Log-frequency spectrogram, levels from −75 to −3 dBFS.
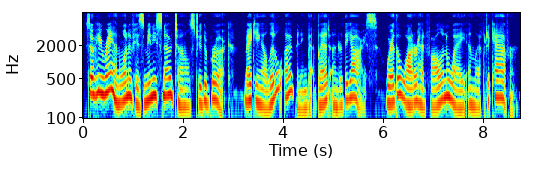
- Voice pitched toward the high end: Yes, high, 200 Hz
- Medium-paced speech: No, fast, 215 wpm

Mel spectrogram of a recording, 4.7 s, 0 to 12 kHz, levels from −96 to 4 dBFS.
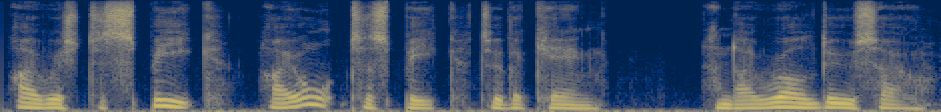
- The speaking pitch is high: No, low, 130 Hz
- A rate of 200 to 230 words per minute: Yes, fast, 205 wpm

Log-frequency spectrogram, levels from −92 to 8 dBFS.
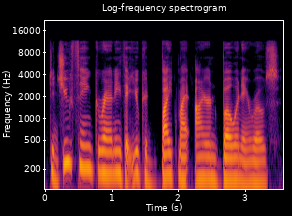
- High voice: No, medium, 155 Hz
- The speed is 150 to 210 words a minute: No, fast, 220 wpm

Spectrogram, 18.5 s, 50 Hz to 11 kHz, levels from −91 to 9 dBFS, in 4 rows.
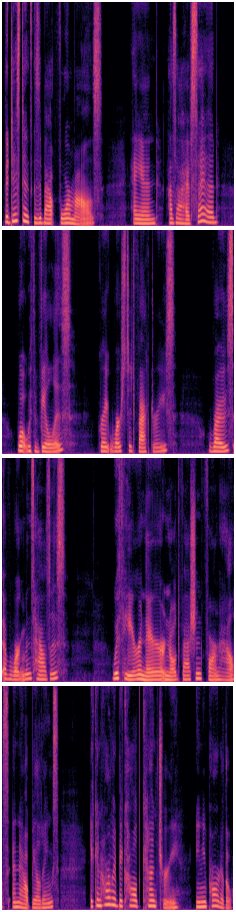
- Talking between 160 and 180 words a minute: No, slow, 135 wpm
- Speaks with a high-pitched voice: Yes, high, 225 Hz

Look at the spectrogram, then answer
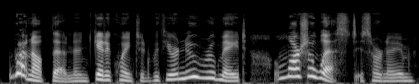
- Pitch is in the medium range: No, high, 220 Hz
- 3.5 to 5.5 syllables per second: Yes, 5.4 syllables/s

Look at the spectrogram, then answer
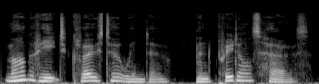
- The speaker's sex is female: No, male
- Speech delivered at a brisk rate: No, slow, 130 wpm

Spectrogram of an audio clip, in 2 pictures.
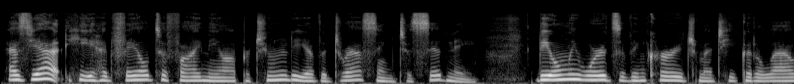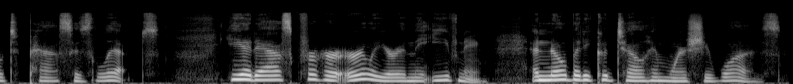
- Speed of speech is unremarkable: Yes, average, 160 wpm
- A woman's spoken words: Yes, female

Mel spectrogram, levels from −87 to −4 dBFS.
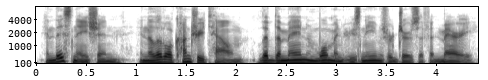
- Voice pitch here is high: No, low, 105 Hz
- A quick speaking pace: Yes, fast, 270 wpm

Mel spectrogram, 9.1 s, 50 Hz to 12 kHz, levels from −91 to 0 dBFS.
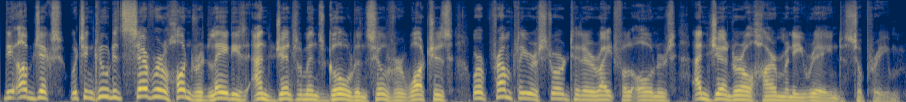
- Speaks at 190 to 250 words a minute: No, average, 165 wpm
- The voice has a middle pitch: Yes, medium, 145 Hz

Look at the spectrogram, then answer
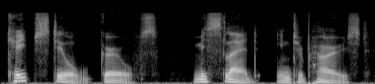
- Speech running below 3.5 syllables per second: Yes, 2.9 syllables/s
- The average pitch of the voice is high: No, low, 100 Hz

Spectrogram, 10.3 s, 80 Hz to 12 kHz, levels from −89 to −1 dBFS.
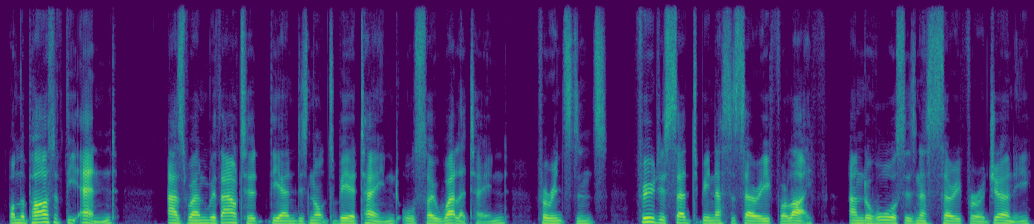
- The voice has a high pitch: No, medium, 140 Hz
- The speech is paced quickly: Yes, fast, 225 wpm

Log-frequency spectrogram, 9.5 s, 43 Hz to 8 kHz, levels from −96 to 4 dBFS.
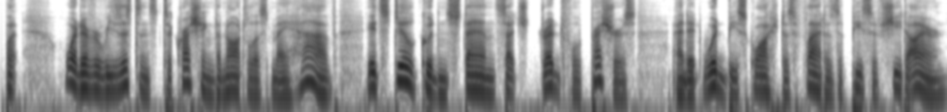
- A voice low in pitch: Yes, low, 115 Hz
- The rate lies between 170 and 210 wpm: Yes, average, 185 wpm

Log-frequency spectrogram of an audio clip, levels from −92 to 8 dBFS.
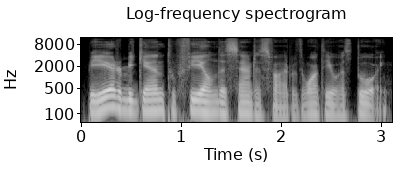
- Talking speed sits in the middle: Yes, average, 195 wpm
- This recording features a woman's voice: No, male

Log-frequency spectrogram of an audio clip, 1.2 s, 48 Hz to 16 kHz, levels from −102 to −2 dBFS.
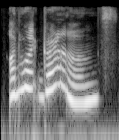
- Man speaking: No, female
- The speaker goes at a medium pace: Yes, average, 150 wpm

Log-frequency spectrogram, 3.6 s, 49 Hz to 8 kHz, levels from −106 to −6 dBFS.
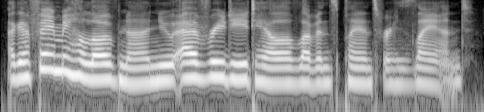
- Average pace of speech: Yes, average, 180 wpm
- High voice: Yes, high, 210 Hz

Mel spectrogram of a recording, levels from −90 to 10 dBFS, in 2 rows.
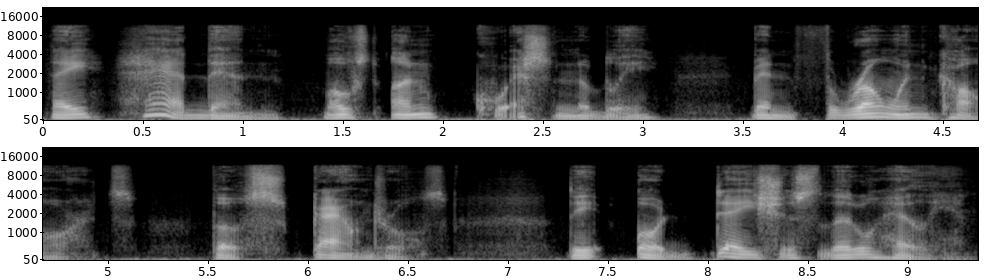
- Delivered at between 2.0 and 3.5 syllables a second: Yes, 3.3 syllables/s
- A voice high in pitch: No, very low, 95 Hz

